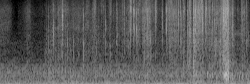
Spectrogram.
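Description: Trading cards rustle and slide against each other as they are handled.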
